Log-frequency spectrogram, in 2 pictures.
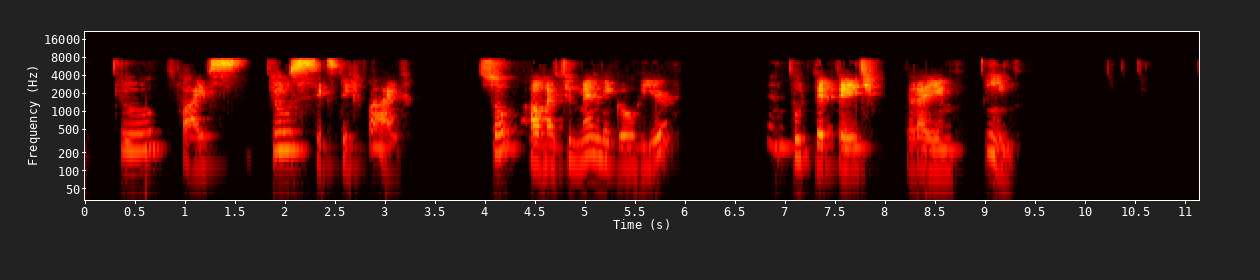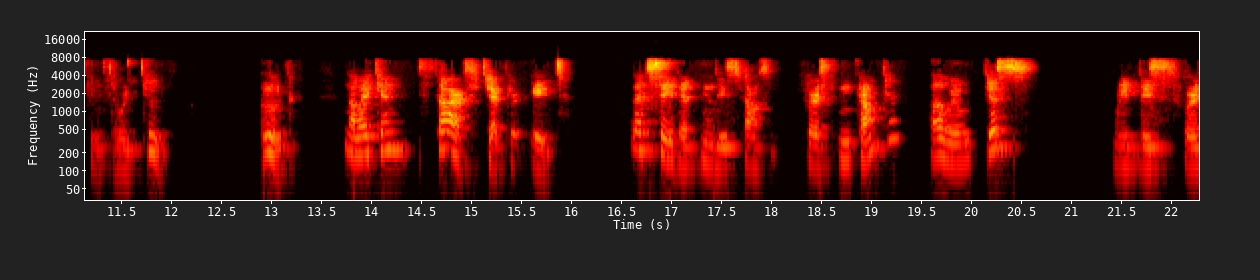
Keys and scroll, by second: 10.2 BackSpace.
